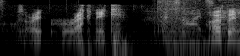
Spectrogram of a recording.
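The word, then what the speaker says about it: Arachnarok: so we're going to replace him with a razzaniac sorry racknick i've been pronouncing that wrong the entire time oh makes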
